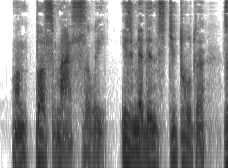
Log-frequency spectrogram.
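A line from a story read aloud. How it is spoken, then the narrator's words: Angry hiss. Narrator (Russian): злобно прошипел магистр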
